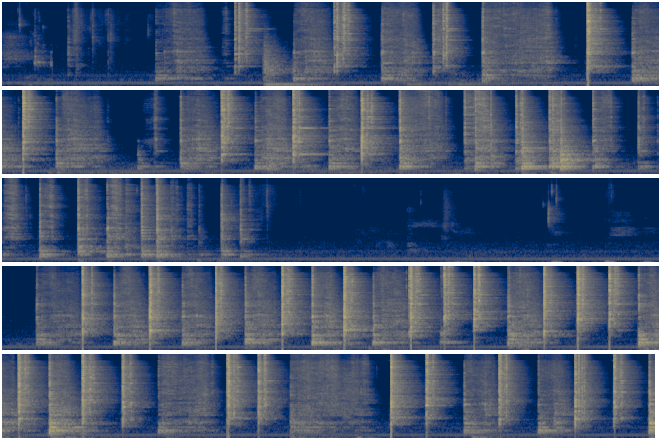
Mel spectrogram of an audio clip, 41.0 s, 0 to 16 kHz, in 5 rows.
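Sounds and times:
metal spatulas clacking and scraping: 0:01.9 - 0:09.1, 0:10.0 - 0:19.6, 0:25.1 - 0:41.0.

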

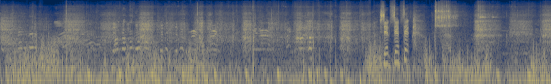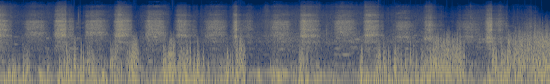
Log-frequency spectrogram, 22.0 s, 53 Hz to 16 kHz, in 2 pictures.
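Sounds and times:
running footsteps on turf: 0:00.0 - 0:08.6
wind rumbling on microphone: 0:00.0 - 0:22.0.

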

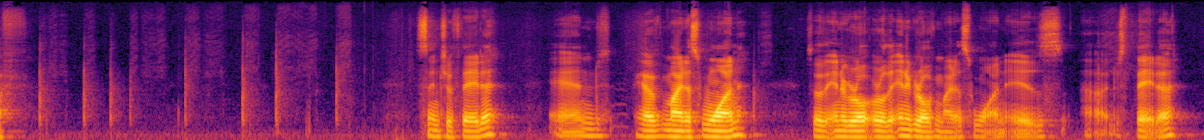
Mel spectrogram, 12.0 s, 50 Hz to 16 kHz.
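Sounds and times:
writing strokes on paper: 0:00.2 - 0:03.7.

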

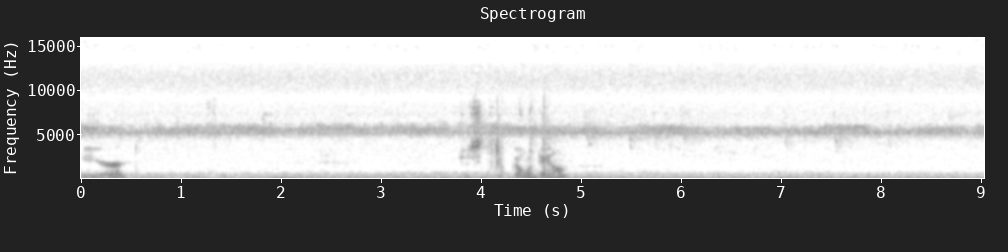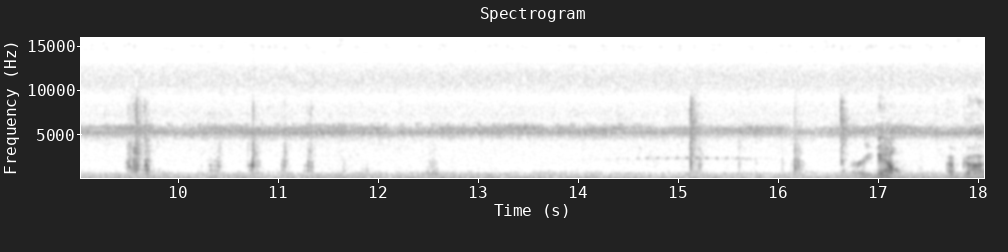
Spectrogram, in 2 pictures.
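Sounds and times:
insects droning: 0:00.0 - 0:18.0.

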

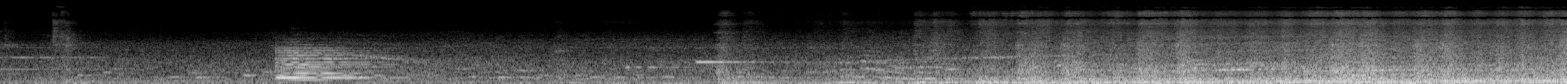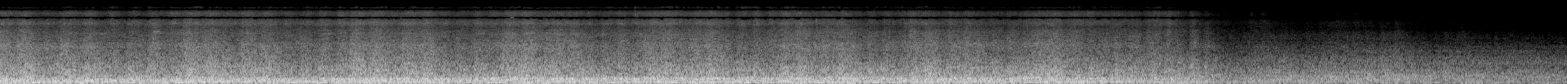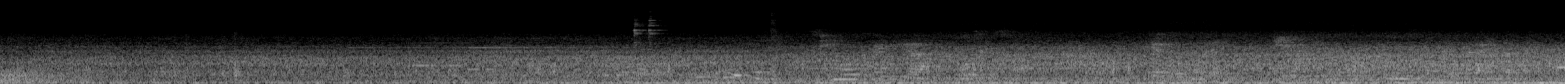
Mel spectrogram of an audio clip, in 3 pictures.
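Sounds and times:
distant train on elevated track: 0:00.0 - 0:46.9
subway train running past: 0:00.0 - 0:46.9.

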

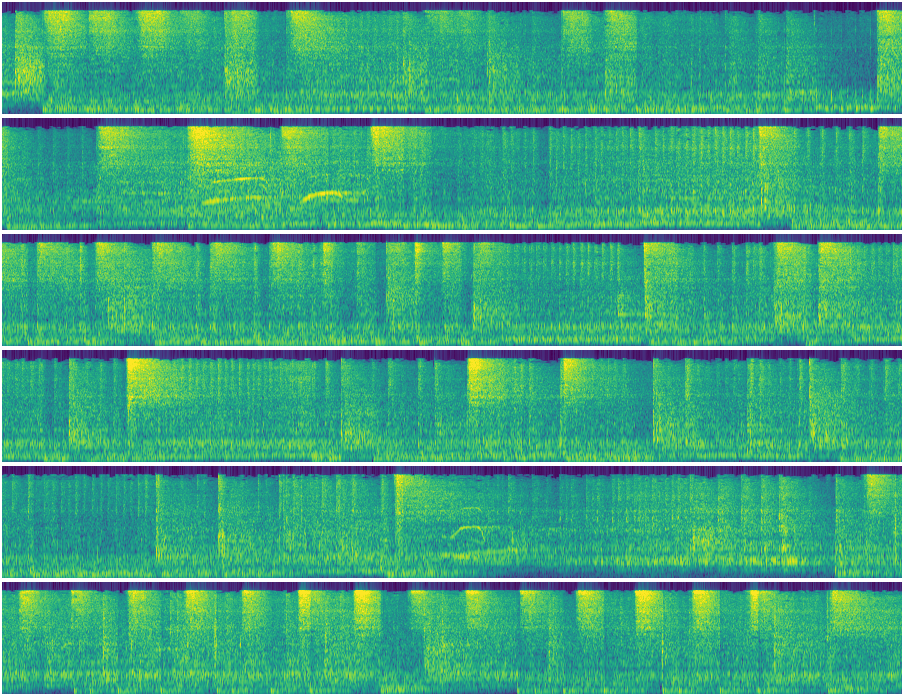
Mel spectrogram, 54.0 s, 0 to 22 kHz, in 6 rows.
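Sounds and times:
snare drums: 0:00.0 - 0:54.0
tenor drums: 0:00.0 - 0:54.0
bass drums: 0:35.0 - 0:41.0, 0:44.3 - 0:54.0.

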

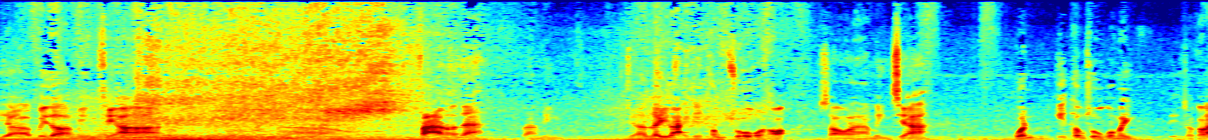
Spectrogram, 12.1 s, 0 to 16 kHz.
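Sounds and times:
engine rumbling: 0:00.0 - 0:12.0.

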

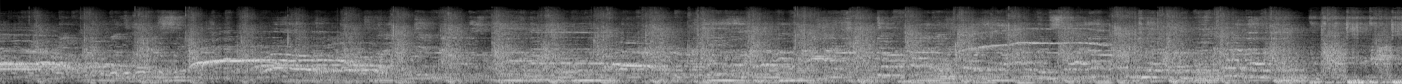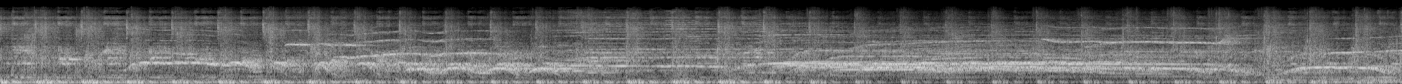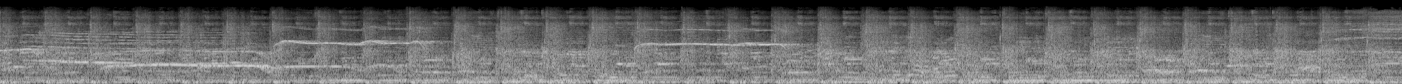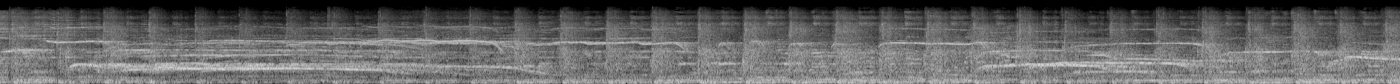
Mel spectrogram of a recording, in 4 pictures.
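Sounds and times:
crowd clapping and cheering: 0:00.0 - 0:56.0
loud dance music: 0:00.0 - 0:56.0.

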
